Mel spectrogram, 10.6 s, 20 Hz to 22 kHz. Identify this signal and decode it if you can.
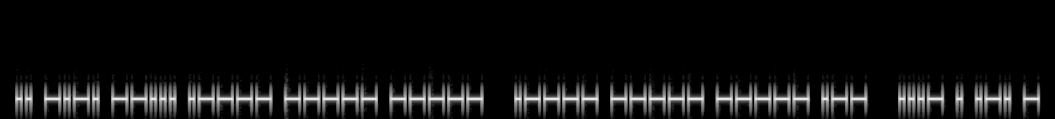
Morse code, heard as a keyed tone, about 25 wpm, 700 Hz. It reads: IC7100 100W VERT
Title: K1USN SST QSO Practice 25wpm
